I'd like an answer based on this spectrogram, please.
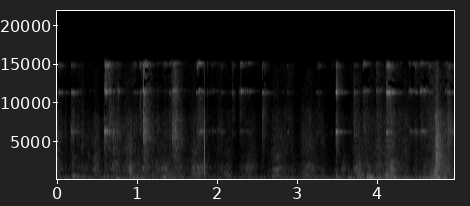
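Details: Ava and Bella, two Siberian Huskies, in their morning routine: breathy panting and high, short whimpers, broken by sharp clicks or knocks, in uneven bursts across five seconds.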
